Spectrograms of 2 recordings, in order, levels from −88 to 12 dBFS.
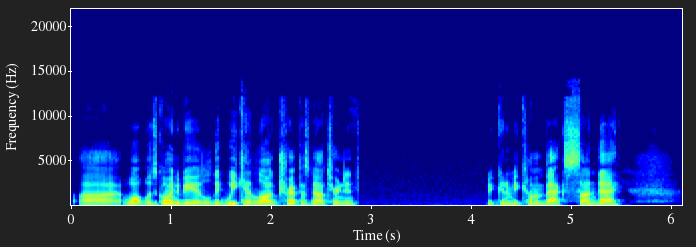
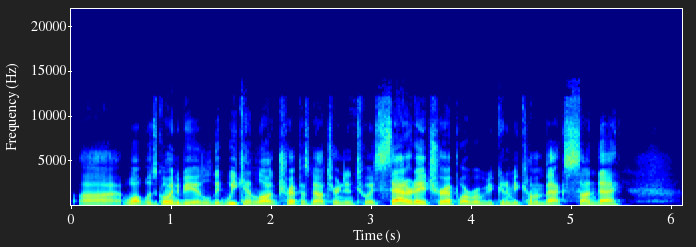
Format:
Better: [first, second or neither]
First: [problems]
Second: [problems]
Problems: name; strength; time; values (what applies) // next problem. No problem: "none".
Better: second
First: audio cutting out; at 3 s for 1.5 s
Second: none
